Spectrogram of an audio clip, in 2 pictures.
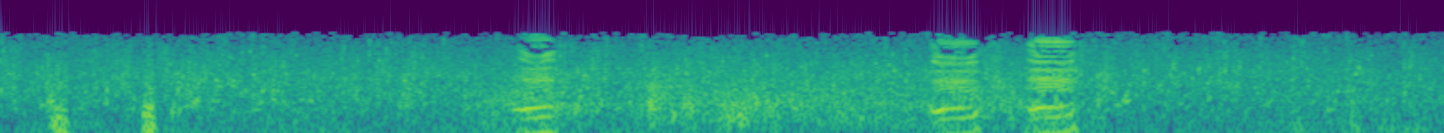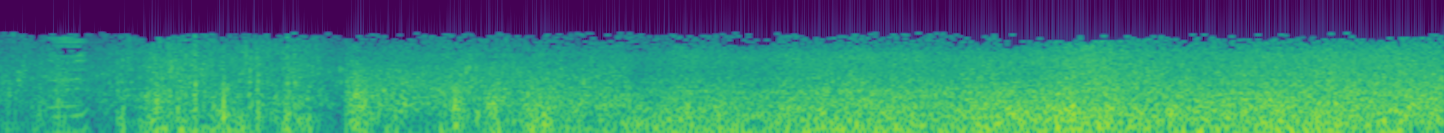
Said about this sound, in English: The Yellowstone River has increased its flow tenfold.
